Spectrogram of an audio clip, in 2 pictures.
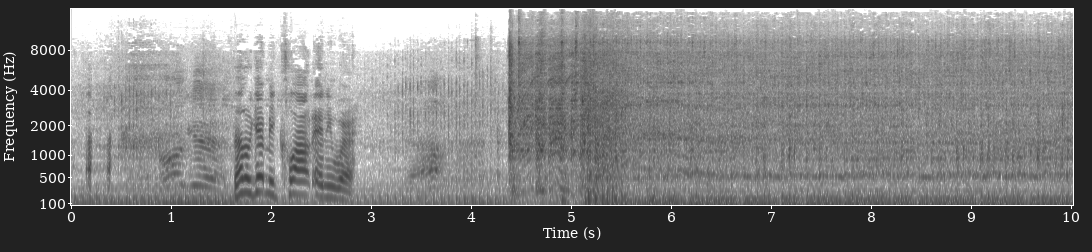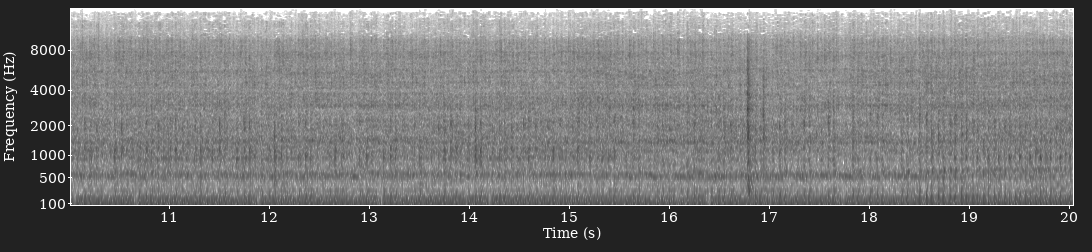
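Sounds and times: motorcycle engine idling: 0:00.0 - 0:20.0
motorcycle engine cranking: 0:04.2 - 0:05.7.

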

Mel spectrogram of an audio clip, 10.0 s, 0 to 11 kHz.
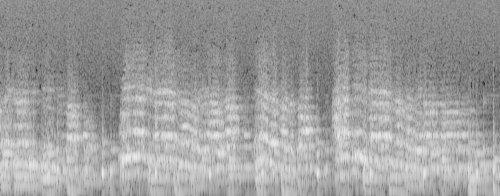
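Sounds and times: pitched instruments: 0:00.0 - 0:10.0
voices singing: 0:00.0 - 0:10.0.

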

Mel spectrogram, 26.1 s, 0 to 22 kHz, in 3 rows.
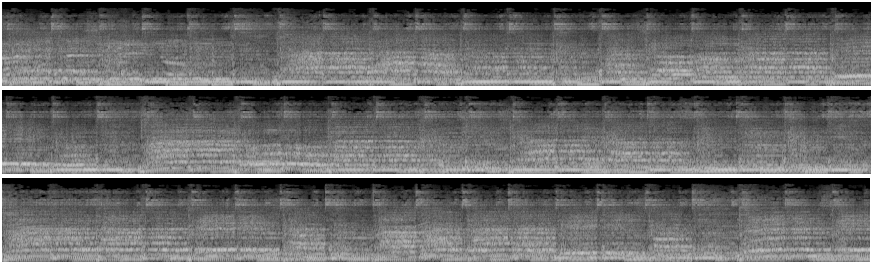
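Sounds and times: bass guitar: 0:00.0 - 0:26.0
electric guitar: 0:00.0 - 0:26.0
shaken tambourine: 0:00.0 - 0:26.0
voices singing together: 0:00.0 - 0:26.0.

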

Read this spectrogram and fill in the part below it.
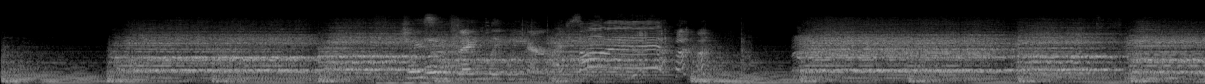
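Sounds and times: choir singing theme music: 0:00.0 - 0:12.0.

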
